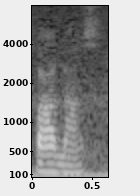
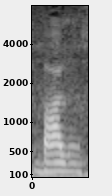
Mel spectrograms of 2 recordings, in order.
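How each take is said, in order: First: The second vowel is a full vowel. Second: The second vowel is a reduced schwa. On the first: The speaker calls it wrong. "instead of balance" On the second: The speaker calls it right. "This is pronounced balance, balance instead of"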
